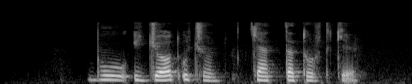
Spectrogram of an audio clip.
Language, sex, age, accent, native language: Uzbek, female, 18-24, Toshkent viloyati, Uzbek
